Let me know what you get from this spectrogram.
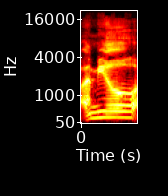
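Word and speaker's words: Émile: the collective intelligence uh a meal or i know i think it's a meal is how uh it's pronounced emil durkheim is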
